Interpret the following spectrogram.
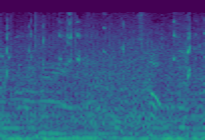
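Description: A basketball dribbled on a hardwood arena court during a post-up, over steady arena crowd noise and background music.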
